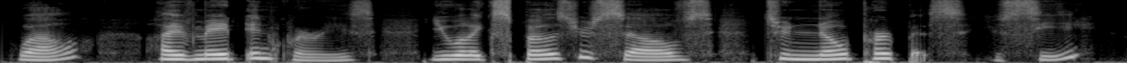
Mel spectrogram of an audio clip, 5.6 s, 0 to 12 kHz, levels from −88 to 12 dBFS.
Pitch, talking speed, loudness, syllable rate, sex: 215 Hz, 150 wpm, -18 LUFS, 5.0 syllables/s, female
